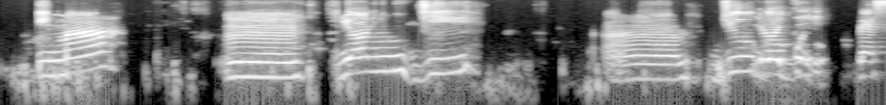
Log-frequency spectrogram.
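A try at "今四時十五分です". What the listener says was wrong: Yoji. Ya, bukan Yonji tapi Yoji.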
